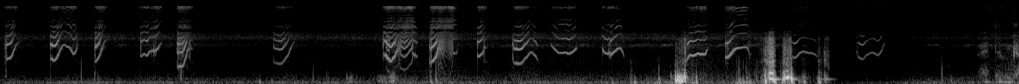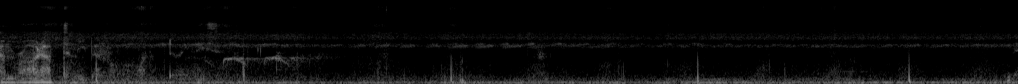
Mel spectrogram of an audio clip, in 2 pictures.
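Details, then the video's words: Fox barking at night, caught in a spotlight outdoors: a run of sharp, bending, high-pitched barks over the first eight seconds, then handling noise and a quieter stretch with a faint steady background hum. "Barking Fox"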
